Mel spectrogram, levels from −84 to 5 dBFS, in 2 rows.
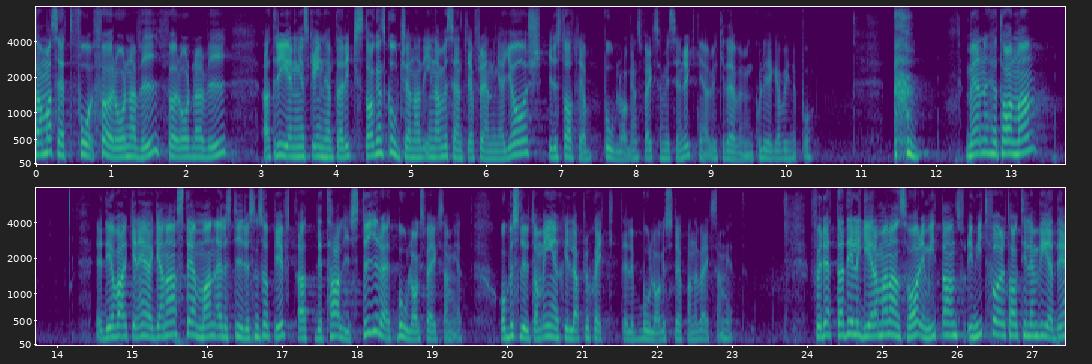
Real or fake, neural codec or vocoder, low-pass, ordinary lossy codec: real; none; none; none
